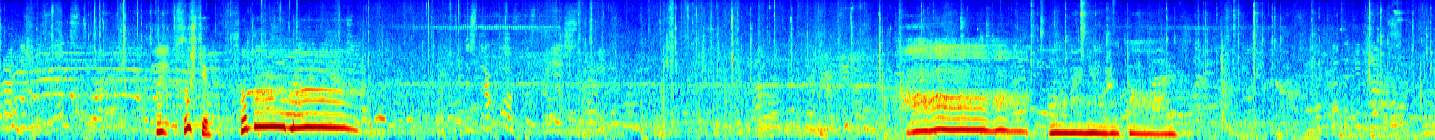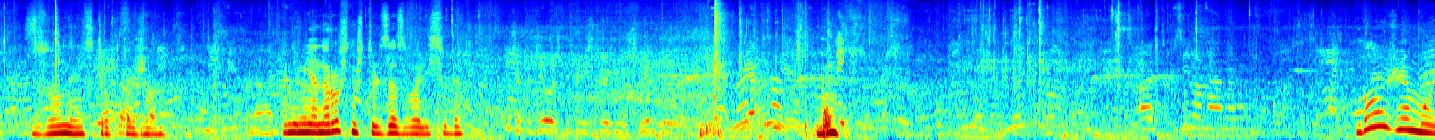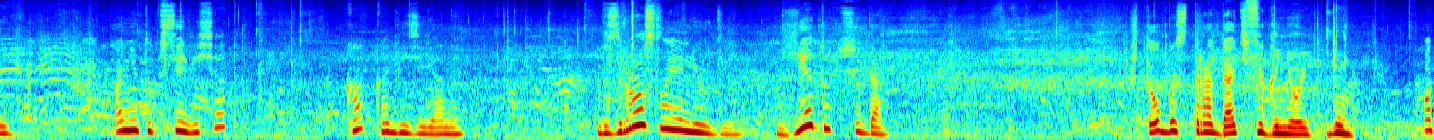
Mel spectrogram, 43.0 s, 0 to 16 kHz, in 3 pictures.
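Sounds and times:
distant people talking and calling: 0:00.0 - 0:43.0.

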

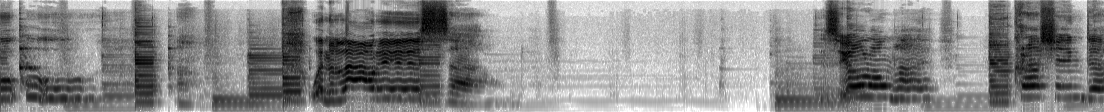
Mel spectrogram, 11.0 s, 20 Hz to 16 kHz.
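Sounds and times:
woman singing: 0:00.0 - 0:02.2, 0:02.8 - 0:05.0, 0:08.2 - 0:11.0
acoustic guitar strumming: 0:00.0 - 0:03.1.

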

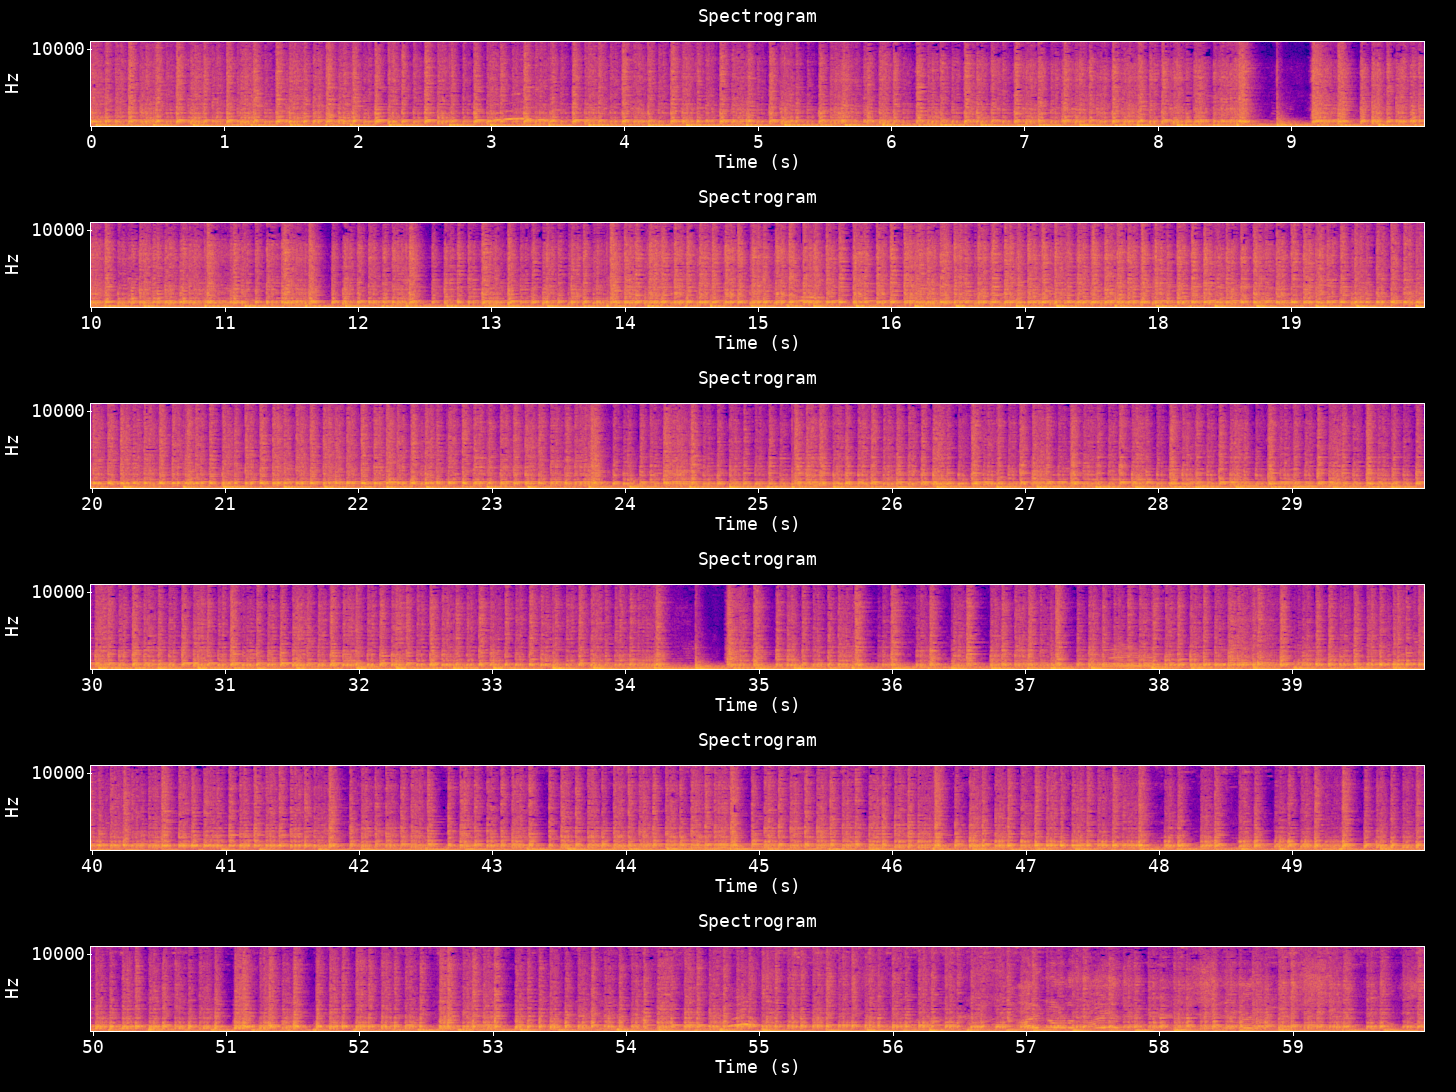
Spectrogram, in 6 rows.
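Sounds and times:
temple drums rolling: 0:00.0 - 0:59.9.

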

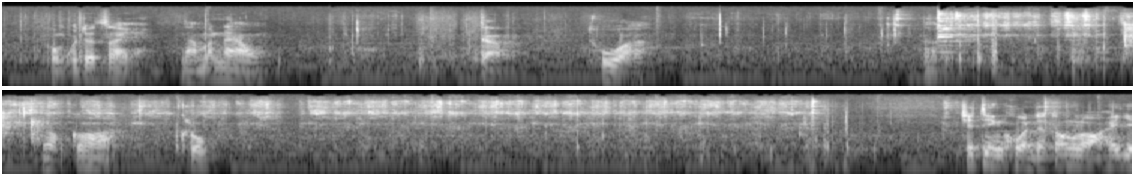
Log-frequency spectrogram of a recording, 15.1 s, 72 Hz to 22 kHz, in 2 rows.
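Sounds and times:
spoon tapping steel bowl: 0:05.9 - 0:13.1
spoon scraping frying pan: 0:05.9 - 0:14.0.

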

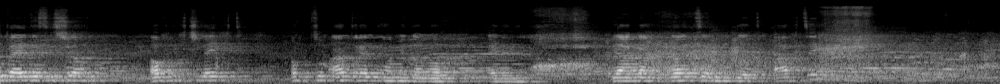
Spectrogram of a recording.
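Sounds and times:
audience chattering: 0:00.0 - 0:10.0
audience laughing: 0:06.0 - 0:10.0.

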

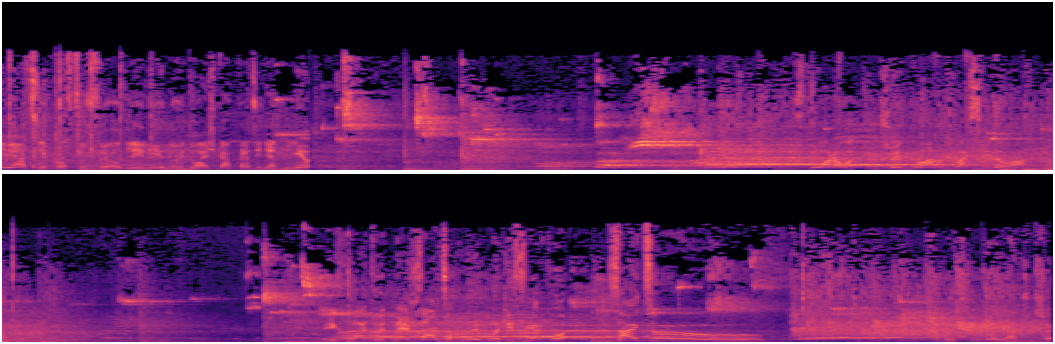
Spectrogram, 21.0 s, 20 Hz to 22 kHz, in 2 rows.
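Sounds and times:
players' voices: 0:00.0 - 0:21.0
shoe squeaks: 0:02.2 - 0:05.4, 0:06.3 - 0:07.0, 0:11.5 - 0:14.0, 0:15.8 - 0:18.4
basketball bouncing on hardwood floor: 0:10.2 - 0:12.2.

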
